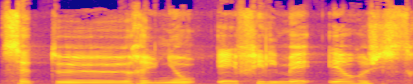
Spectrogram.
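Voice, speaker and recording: Speech at a very slow pace with ordinary pitch variation over noticeable background noise. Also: woman. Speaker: meeting moderator. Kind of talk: meeting announcement. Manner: loud.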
